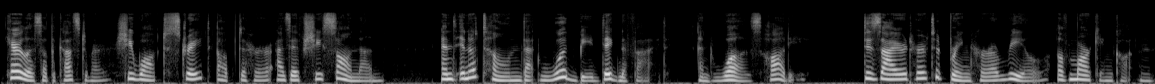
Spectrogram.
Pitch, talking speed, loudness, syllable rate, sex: 205 Hz, 185 wpm, -20 LUFS, 4.9 syllables/s, female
